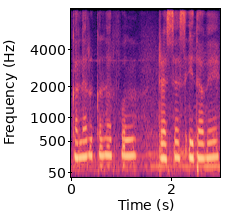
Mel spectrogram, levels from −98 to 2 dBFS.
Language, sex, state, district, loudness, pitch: Kannada, female, Karnataka, Bellary, -15 LUFS, 235 Hz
